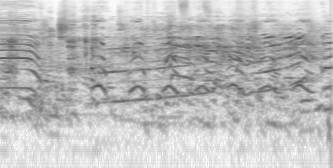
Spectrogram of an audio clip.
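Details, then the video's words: Silvery gibbon giving short arching whoops about twice a second, each note bending up and down, while people chatter and shout nearby. "The Silver gibbons sound effects"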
